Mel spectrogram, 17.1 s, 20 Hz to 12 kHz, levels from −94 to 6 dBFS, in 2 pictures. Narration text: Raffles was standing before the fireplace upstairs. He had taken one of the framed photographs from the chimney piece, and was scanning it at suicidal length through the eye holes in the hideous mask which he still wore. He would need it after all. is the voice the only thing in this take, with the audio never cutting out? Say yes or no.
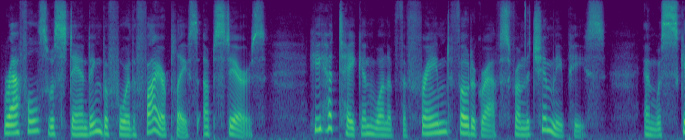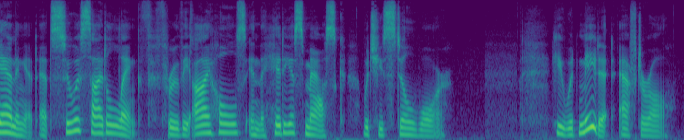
yes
